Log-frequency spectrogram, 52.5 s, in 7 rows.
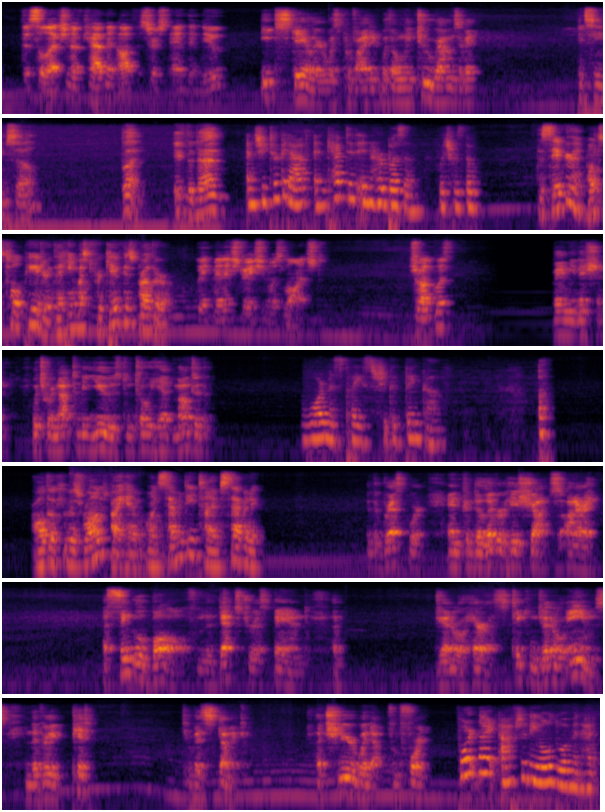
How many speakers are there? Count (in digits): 5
